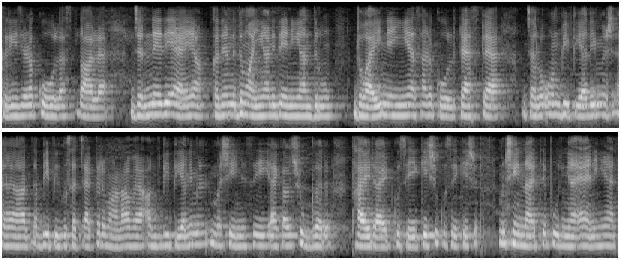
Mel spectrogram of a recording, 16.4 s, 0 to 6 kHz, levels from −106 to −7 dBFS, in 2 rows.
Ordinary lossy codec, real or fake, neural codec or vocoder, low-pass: none; real; none; 5.4 kHz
